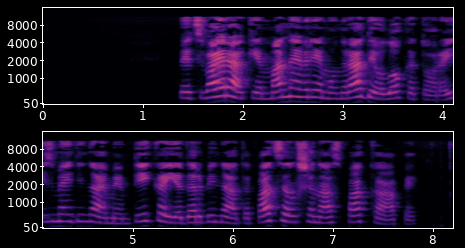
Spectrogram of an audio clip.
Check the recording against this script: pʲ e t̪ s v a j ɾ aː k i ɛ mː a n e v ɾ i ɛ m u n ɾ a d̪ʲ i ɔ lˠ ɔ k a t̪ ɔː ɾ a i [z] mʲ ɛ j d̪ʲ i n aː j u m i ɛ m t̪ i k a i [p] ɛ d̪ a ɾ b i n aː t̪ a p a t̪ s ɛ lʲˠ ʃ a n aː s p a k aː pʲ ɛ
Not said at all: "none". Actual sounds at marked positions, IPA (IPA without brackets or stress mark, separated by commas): z, none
